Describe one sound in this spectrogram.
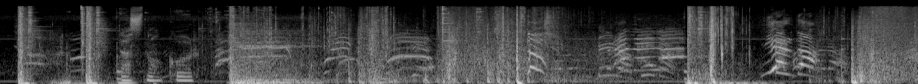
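Rifle shots crack loudly, one after another.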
